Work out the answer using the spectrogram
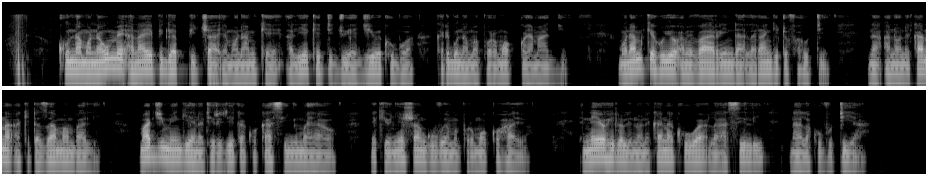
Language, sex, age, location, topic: Swahili, male, 18-24, Nairobi, government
